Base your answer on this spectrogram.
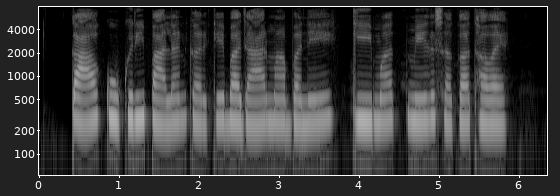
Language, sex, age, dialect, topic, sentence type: Chhattisgarhi, female, 18-24, Western/Budati/Khatahi, agriculture, question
